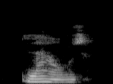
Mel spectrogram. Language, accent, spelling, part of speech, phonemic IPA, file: English, Southern England, Laos, noun, /laʊz/, LL-Q1860 (eng)-Laos.wav
- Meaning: plural of Lao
